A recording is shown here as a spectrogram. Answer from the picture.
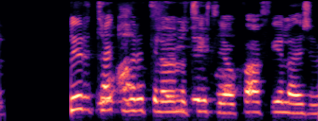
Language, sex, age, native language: Icelandic, male, 18-19, Icelandic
